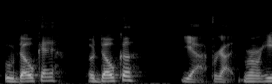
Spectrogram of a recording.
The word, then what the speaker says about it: Ime Udoka: Ime Udoka, that's how you say it. Udoka?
